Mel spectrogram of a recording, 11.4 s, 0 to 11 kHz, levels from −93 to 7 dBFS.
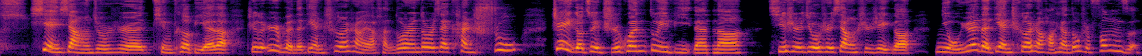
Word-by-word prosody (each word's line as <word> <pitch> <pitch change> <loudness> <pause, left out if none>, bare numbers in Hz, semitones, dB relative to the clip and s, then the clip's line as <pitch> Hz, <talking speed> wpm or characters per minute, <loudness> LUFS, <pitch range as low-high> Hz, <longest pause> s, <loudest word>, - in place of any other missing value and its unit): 现 280 -12 -1
象 210 -3 +2
就 210 0 -5
是 190 -4 +3
挺 200 - -5
特 240 +2 +1
别 185 -3 +3
的， 200 -2 +3 0.2
这 265 - -2
个 255 - +5
日 310 +5 -2
本 280 +2 +1
的 275 - +2
电 230 -6 -4
车 275 +4 0
上 245 -8 -4
呀， 175 -1 -4
很 175 - -10
多 240 +3 -1
人 240 0 -2
都 265 0 +3
是 255 - +1
在 255 -1 0
看 245 -2 -3
书， 340 +7 -4 0.3
这 435 -4 +1
个 245 -1 +5
最 255 +1 +2
直 245 +2 -1
观 295 +1 +2
对 280 -5 -1
比 215 -2 -8
的 200 -1 -1
呢， 200 0 -1 0.2
其 275 - -2
实 270 -2 +1
就 260 -1 +6
是 250 -1 +2
像 250 -4 +1
是 235 -1 -9
这 220 -3 -3
个 180 -2 +2 0.2
纽 250 -6 -1
约 335 +6 +2
的 275 -4 +5
电 250 -3 +2
车 265 +4 +2
上 245 -4 -1
好 195 -3 -5
像 225 -3 -3
都 270 - +2
是 250 -5 -7
疯 315 +5 -4
子。 240 - -8
245 Hz, 285 characters per minute, -20 LUFS, 210-275 Hz, 0.3 s, 就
